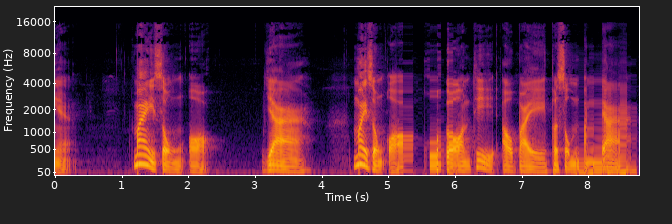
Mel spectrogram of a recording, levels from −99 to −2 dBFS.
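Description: A speech clip in which audio likely arrived too seldom, so the playback side kept looping its last short buffer, about 15 ms long, while most of the real audio in those spans was skipped. The result is robotic sound from repeated short buffers from 5.18 to 6.05 s and again from 7.80 to 8.76 s. A fixed 66.8 Hz buzz runs through these spans, leaving a rigid, metallic drone that only loosely follows the speech.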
